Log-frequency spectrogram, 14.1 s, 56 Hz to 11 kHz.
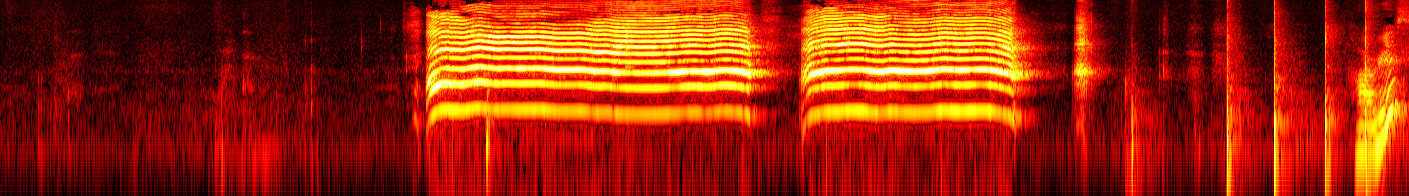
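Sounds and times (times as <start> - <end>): baby squealing: 4.2 - 11.1.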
